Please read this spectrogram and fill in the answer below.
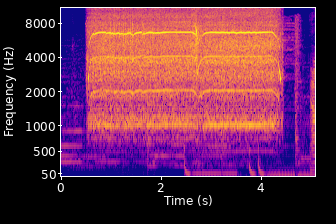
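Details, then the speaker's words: Cordless drill boring a Jeep Wrangler YJ steering spindle for a 3/4" heim joint, with gear oil applied. Once the drill battery was braced against the frame the bit stabilized, giving an even, high ringing cut with much less chatter. "and now we're getting a lot less chatter if you can hear this a lot less chatter now that the drill bit stabilized"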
